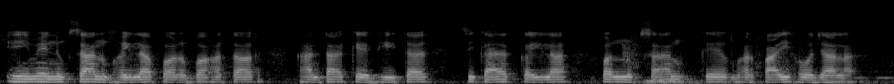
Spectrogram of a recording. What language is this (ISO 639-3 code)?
bho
